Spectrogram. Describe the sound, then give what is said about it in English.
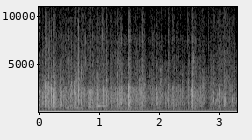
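An audience claps its hands in praise in Jesus' name, a dense, steady stream of applause that holds at an even level throughout, with no voices rising above it and a faint low electrical hum underneath. “Let's clap our hands and give him praise in Jesus' name.”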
